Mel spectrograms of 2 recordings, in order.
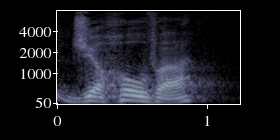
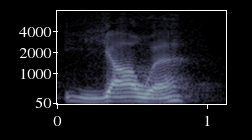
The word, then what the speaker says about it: Yahweh: And it's the term that popularly has been voiced as Jehovah. It's probably better pronounced Yahweh.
